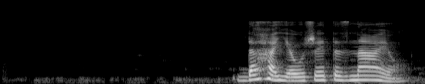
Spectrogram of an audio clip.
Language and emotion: Russian, positive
